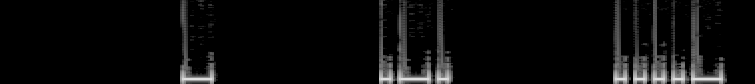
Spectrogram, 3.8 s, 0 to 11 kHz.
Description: Morse code, heard as a keyed tone, about 25 wpm, spaced as for 9 wpm, 700 Hz. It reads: TR4
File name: course / 25:10wpm / 093 Lesson 16e - Letter c - Three Characters 25wpm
